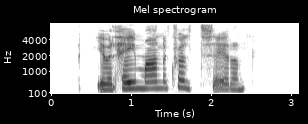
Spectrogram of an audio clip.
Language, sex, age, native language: Icelandic, female, 12, Icelandic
